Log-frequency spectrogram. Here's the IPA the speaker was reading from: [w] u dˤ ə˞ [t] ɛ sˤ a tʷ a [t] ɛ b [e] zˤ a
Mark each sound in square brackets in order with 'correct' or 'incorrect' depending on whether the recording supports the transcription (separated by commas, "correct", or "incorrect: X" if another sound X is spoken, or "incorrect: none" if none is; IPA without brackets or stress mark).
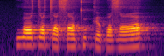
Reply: correct, correct, incorrect: k, incorrect: ɛ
